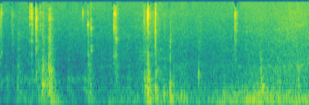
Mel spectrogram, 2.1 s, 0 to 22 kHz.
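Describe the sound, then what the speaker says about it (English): A Subaru Levorg, a 2017–2022 car, starting up with a subdued engine thrum, low and faint, with some uneven rustling and knocking close by. "usually delivered with a distinctive and rather endearing thrum, normally noticeable from the moment that you fire the car up"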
